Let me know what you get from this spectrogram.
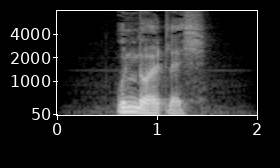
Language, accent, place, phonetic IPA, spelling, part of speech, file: German, Germany, Berlin, [ˈʊnˌdɔɪ̯tlɪç], undeutlich, adjective, De-undeutlich.ogg
- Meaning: indistinct; vague, hazy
